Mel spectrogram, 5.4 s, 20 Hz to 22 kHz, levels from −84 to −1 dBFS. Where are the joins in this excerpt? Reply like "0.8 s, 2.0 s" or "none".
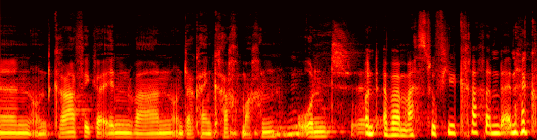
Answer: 1.9 s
